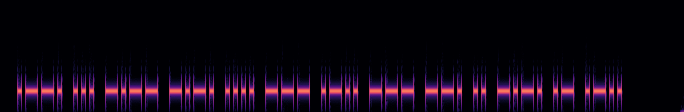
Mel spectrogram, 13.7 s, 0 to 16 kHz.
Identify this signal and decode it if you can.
Morse code, heard as a keyed tone, about 15 wpm, 700 Hz. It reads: PSYCHOLOGICAL
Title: Sentences from Top 1400 Words - New Word Drill Alt - 15wpm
